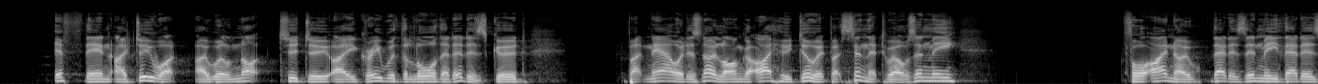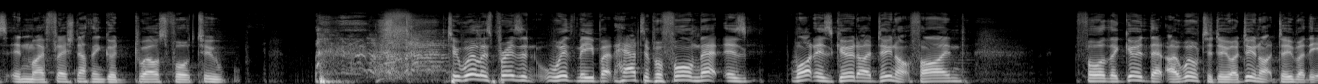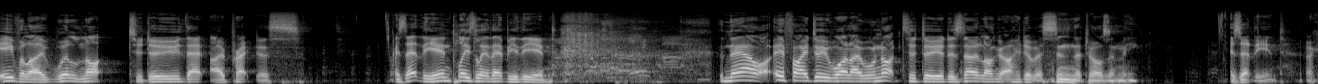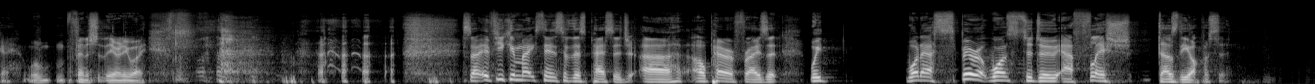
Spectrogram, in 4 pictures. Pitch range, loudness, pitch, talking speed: 120-165 Hz, -17 LUFS, 140 Hz, 185 wpm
